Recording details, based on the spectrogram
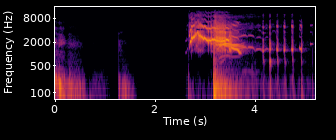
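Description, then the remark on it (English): A person imitates a pterodactyl as a talent in a mock American Idol audition, with a loud, shrill, rasping screech lasting about a second, followed by a quick series of six or seven sharp, high clicking or chattering bursts. “I can make a pterodactyl noise.”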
